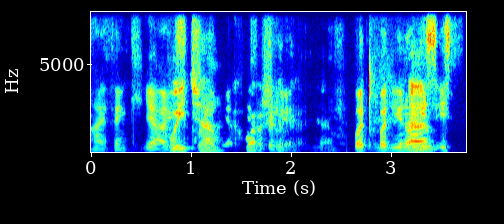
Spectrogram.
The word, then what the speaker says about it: Kvaratskhelia: Or there's been also reports saying regarding Kvaratskhelia as well.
